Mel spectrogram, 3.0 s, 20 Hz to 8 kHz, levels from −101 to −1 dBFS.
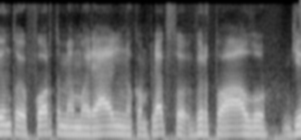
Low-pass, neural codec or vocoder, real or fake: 7.2 kHz; autoencoder, 48 kHz, 32 numbers a frame, DAC-VAE, trained on Japanese speech; fake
